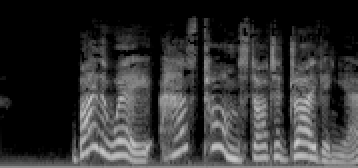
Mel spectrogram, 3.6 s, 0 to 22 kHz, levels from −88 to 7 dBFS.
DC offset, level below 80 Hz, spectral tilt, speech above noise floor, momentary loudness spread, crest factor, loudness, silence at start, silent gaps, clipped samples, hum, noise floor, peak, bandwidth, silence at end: 1%; -58 dBFS; -4 dB/octave; 37 dB; 6 LU; 16 dB; -21 LUFS; 0.75 s; none; under 0.1%; 50 Hz at -60 dBFS; -58 dBFS; -6 dBFS; 14 kHz; 0 s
